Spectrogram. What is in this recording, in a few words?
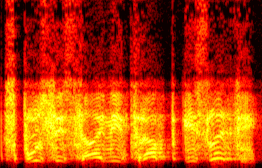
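Serbian bailout mood med, speech; War Thunder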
